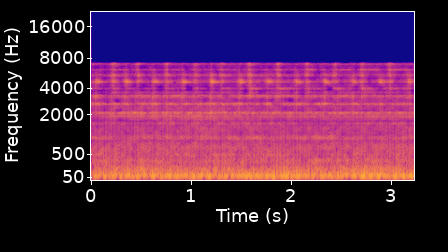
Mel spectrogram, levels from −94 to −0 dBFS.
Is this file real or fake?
fake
